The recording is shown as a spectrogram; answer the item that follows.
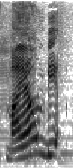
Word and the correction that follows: Mayim Bialik: I can never say I can never say her name correctly. I happen to admire and enjoy the work of Mayim Bialik.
